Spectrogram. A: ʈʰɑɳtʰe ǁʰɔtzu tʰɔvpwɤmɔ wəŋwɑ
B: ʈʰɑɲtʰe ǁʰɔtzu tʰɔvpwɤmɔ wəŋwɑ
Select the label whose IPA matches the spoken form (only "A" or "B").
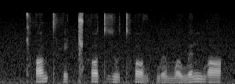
A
